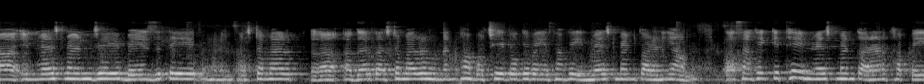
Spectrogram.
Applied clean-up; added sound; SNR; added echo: neural separator model SepFormer DNS4.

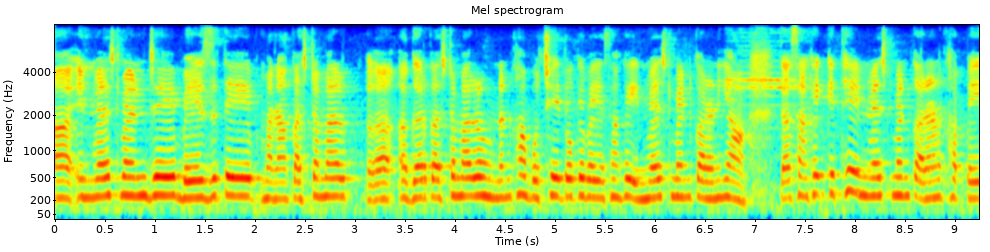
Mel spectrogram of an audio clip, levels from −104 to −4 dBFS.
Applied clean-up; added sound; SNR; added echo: none; none; none; none.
